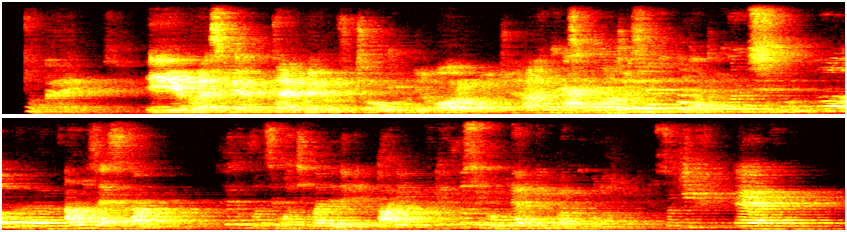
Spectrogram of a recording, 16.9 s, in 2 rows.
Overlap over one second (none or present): present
